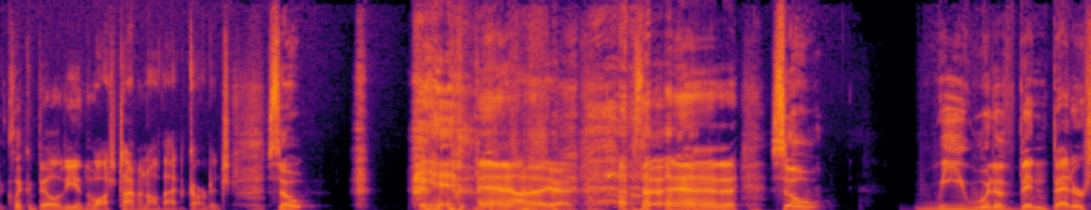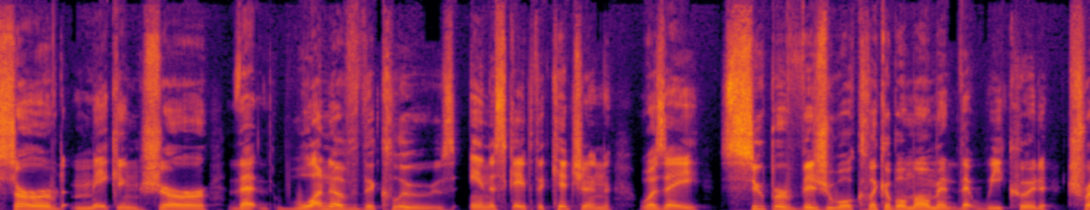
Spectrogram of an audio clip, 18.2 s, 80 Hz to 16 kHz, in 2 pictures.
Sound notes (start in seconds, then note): 3.4 chuckling; 3.5 murmuring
